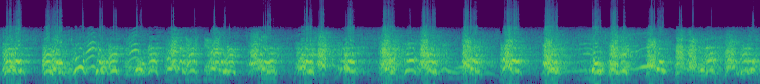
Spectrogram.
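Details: Pack of hunting dogs baying at a wild boar during a hunt. Rapid, overlapping barks and high yelps come in uneven bursts, roughly one or two per second, loud and continuous throughout.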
